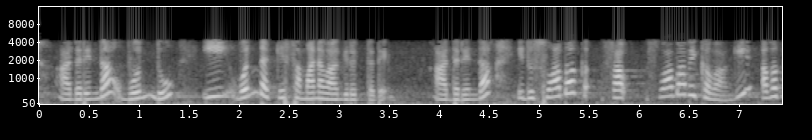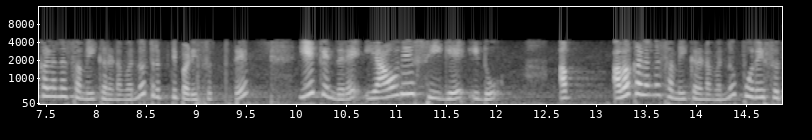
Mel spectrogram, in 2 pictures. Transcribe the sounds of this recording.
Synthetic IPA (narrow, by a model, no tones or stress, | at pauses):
aːd̪ɐɾind̪ɐond̪uiːo̞nd̪ɐkːe̞sɐmaːnɐʋaːɡiɾut̪ːɐd̪e̞̰ | aːd̪ɐɾind̪ɐid̪usʋaːbʱ | sʋaːbʱaːʋikɐʋaːɡiɐʋɐkɐɭɐnɐsɐmiːkɐɾɐɳɐʋɐnːut̪ɾip̚t̪ipɐɽisut̪ːɐ̥d̪e̞ | eːke̞nd̪ɐɾe̞jaːʋud̪eːsiːɡe̞ʔid̪u | ɐ | ɐʋɐkɐɭɐnɐsɐmiːkɐɾɐɳɐʋɐnːupuːɾɐjisu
